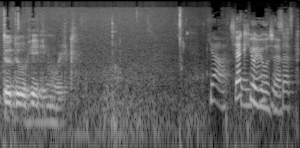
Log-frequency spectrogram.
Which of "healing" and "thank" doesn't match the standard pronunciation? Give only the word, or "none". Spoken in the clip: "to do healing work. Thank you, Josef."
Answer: thank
